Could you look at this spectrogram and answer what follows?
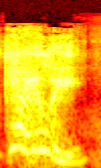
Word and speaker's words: Kailey: can today i sent kaylee an email and said we're recording your podcast right now how do you pronounce your name oh good and she said it's kaylee so so i thought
